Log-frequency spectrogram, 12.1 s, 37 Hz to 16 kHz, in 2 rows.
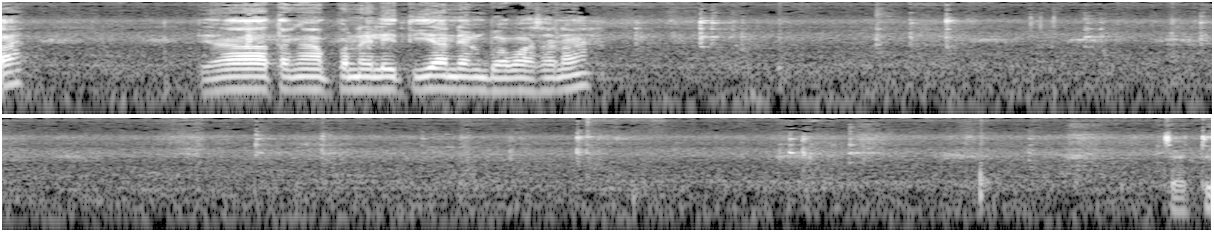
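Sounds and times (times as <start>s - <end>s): low background noise: 0.0s - 12.0s
metallic clicks of tools: 3.1s - 6.4s.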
